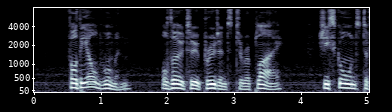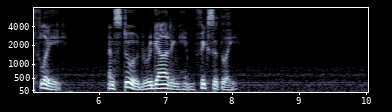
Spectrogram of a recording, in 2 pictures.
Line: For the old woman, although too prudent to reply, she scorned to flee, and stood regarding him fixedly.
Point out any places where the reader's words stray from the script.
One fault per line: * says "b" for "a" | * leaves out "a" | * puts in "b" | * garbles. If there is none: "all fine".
all fine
